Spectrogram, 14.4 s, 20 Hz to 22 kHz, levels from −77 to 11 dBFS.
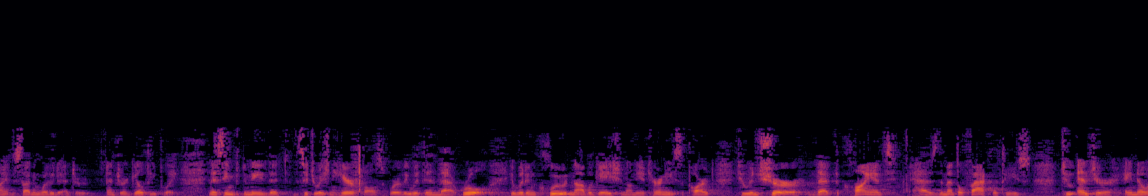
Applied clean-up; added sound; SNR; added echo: none; none; none; none.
